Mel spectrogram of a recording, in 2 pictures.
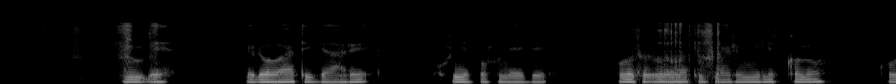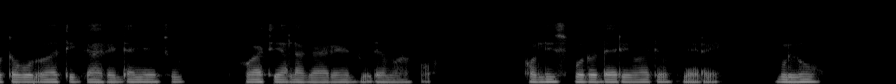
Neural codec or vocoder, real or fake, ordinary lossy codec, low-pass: autoencoder, 48 kHz, 32 numbers a frame, DAC-VAE, trained on Japanese speech; fake; Opus, 32 kbps; 7.2 kHz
